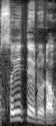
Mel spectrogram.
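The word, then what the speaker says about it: 空いている: 자, 소노토키와 호카니 아이테이루 스이테이루라고 발음하셔도 됩니다.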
